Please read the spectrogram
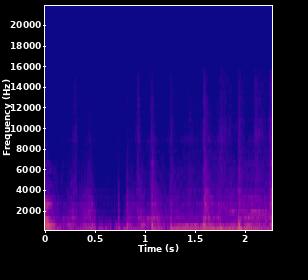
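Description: Live pagode band music playing, the bass coming in louder about a second in.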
